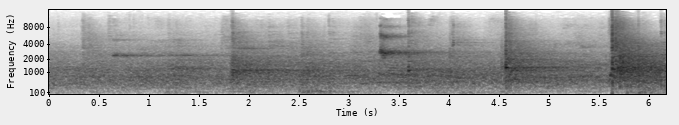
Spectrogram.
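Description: Badminton rally in a large hall: five sharp racket hits on the shuttlecock, about a second to a second and a half apart, each ringing on in the room, the loudest near the end. Short high squeaks of shoes on the court floor come between the hits.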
